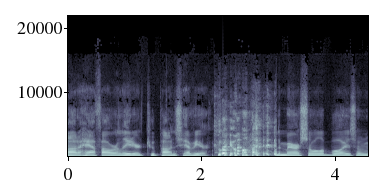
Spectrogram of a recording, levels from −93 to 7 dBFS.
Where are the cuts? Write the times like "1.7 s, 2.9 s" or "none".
2.1 s, 3.1 s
